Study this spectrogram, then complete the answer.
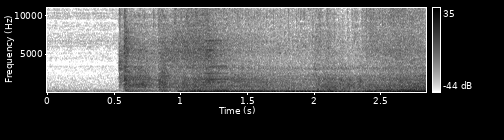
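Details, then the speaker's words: K24-swapped Nissan Cefiro first start, timing locked at 0 degrees, base tune unchanged, turbo oil feed not yet connected. One quick crank, fires straight up, revs smoothly and settles to steady even idle; normal start. "Well, she runs good, fires right up. Now that's with the timing locked at 0 degrees."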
